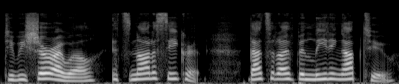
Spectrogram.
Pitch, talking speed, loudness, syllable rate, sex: 220 Hz, 240 wpm, -17 LUFS, 5.7 syllables/s, female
